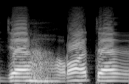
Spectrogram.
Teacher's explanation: alirkan nafas pada lafal ha karena dia punya sifat namanya hamas, mengalirnya nafas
